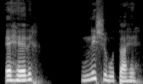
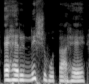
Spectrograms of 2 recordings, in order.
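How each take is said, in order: First: अहरनिश drawn out very slowly, syllable by syllable; teacher dictating the correct word very slowly; very slow dictation. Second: Said in the usual way. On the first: Shown as a demonstration. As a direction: stretch every syllable of अहरनिश so students can write it. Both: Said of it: "अहरनिशी जैसा कोई श".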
